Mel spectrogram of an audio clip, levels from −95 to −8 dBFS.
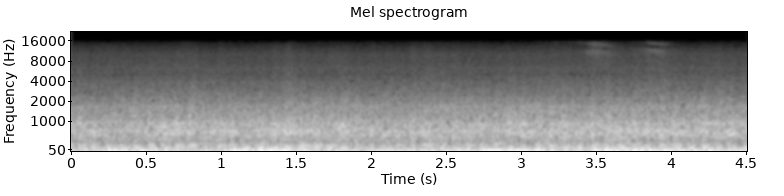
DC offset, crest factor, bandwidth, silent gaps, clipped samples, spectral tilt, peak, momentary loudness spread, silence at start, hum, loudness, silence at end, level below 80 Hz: under 0.1%; 14 dB; 11.5 kHz; none; under 0.1%; -7.5 dB/octave; -2 dBFS; 3 LU; 0 s; none; -20 LUFS; 0 s; -18 dBFS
